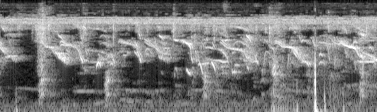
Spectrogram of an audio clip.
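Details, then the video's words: Several chickens feeding, giving a stream of thin, falling peeps and short chirps, broken by a few soft taps and one loud knock near the end. "Funny Chicken Eating || Funny Chicken Sound"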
